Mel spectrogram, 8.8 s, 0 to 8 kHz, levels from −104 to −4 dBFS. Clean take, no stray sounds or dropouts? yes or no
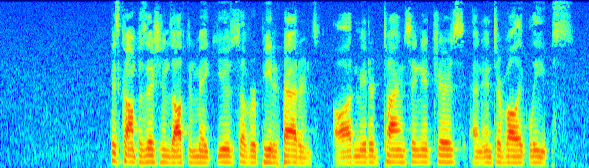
yes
